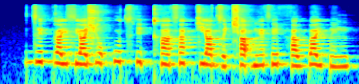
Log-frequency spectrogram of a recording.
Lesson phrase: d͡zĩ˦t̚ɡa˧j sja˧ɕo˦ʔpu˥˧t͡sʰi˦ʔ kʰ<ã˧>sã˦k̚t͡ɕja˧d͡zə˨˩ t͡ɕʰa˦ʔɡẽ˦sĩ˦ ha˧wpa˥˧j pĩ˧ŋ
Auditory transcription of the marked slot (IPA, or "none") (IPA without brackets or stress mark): ã˧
